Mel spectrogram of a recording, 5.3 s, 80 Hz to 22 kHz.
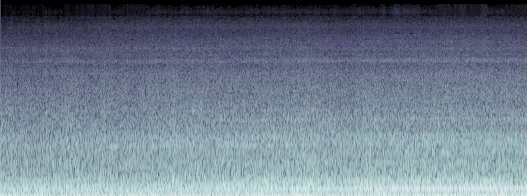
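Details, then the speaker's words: Custom-built 1983 Suzuki GS1100E on its first ride after a three-year build, cruising. Steady low exhaust drone with even pitch under wind and road noise, no misses or knocks; runs well. "seems to be running real well i probably won't mess with the timing too much on this thing"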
